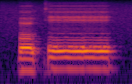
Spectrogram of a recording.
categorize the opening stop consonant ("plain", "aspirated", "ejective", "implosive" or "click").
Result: plain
